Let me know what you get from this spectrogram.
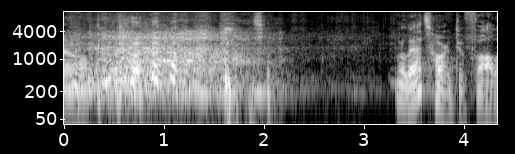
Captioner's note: laughter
